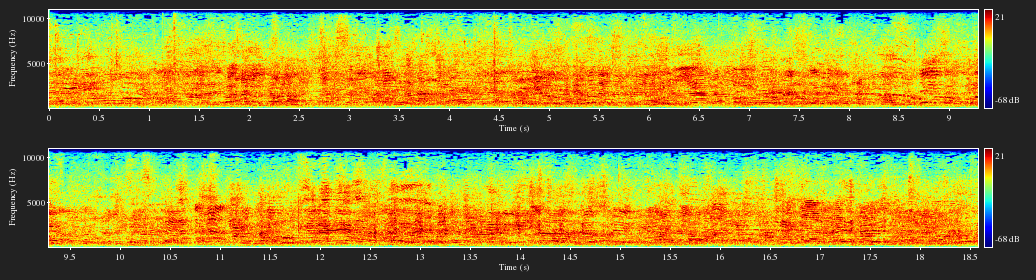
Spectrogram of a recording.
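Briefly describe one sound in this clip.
A crowd of men and women talk and greet each other all at once in a large echoing hall.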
